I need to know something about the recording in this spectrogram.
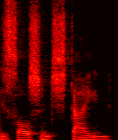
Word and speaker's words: Salzenstein: around with it and if we were in Germany it would be Salan Stein you're right that's Salen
